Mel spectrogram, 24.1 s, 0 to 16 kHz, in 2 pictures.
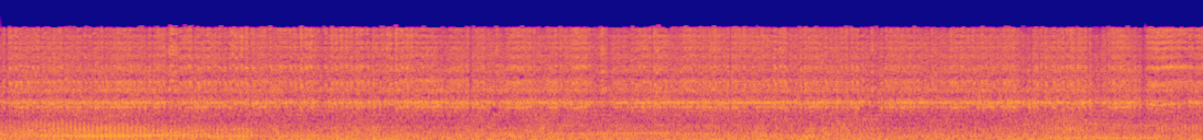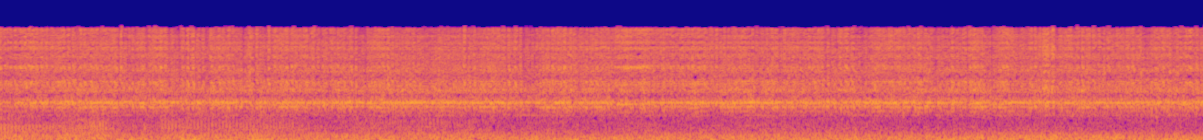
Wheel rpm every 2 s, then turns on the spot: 230, 240, 230, 230, 230, 230, 230, 230, 230, 230, 240, 230.
none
